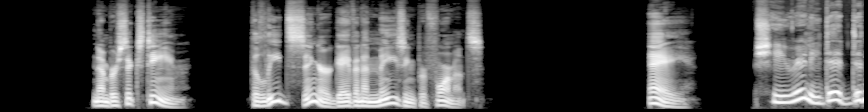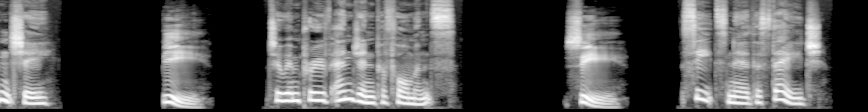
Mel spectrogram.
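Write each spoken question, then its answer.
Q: The lead singer gave an amazing performance.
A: A: She really did, didn't she?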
